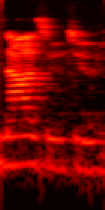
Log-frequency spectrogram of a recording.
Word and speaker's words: Nazutu: Also, Kyle, you keep saying Natsutu, it's just Nazutu. You keep throwing in an extra T.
